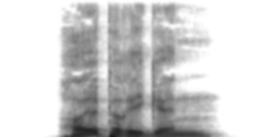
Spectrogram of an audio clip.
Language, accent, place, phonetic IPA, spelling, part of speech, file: German, Germany, Berlin, [ˈhɔlpəʁɪɡn̩], holperigen, adjective, De-holperigen.ogg
- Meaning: inflection of holperig: 1. strong genitive masculine/neuter singular 2. weak/mixed genitive/dative all-gender singular 3. strong/weak/mixed accusative masculine singular 4. strong dative plural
